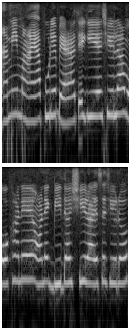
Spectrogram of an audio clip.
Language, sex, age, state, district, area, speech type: Bengali, female, 30-45, West Bengal, Howrah, urban, spontaneous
